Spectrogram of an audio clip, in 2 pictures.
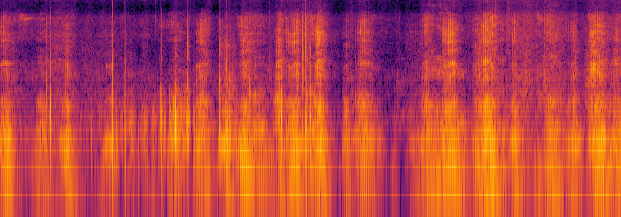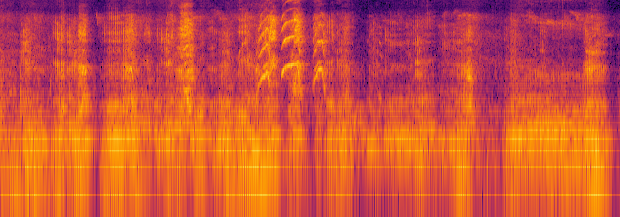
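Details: Farm pigs in Jamaica, a young pig among them, making dense, harsh squeals and rough grunts that overlap almost without pause, rising into loud shrill bursts near the end.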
